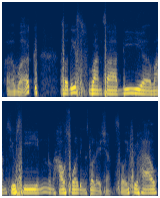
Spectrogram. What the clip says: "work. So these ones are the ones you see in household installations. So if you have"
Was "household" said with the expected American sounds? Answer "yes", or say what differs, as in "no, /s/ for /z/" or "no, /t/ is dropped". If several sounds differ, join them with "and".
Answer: yes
